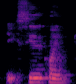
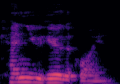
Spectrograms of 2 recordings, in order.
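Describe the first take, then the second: First: "You can see the coin" stated, higher pitch on "see"; told, not asked. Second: "Can you hear the coin" with "Can" stressed; emphasized question. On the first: Magician setting up the question for the spectator, as a statement. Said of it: "I tell him". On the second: Magician asking the spectator who leans in, question emphasized. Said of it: "I put the emphasis on that". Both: Shown as a demonstration.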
